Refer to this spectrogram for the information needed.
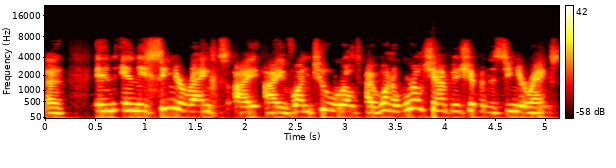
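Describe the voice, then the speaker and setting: In a Canadian accent, a man speaks at a moderate pace with a high pitch and ordinary pitch variation. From Canada, Vancouver. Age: 50s. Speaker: foosball coach. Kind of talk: interview.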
